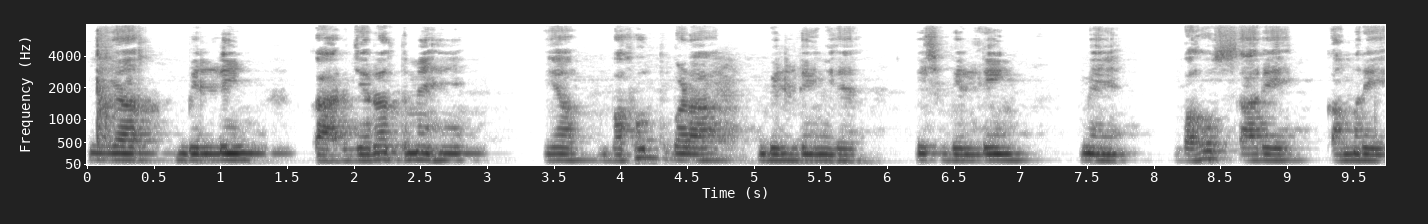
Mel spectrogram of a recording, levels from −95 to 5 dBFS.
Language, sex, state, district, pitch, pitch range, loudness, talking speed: Hindi, male, Bihar, Jamui, 130 Hz, 130-140 Hz, -25 LUFS, 105 wpm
